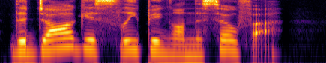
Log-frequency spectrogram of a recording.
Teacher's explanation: In this sentence, the stressed words are dog, sleeping, and sofa. The structure words are the, is, on, the. Listen to how fast they fly by.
